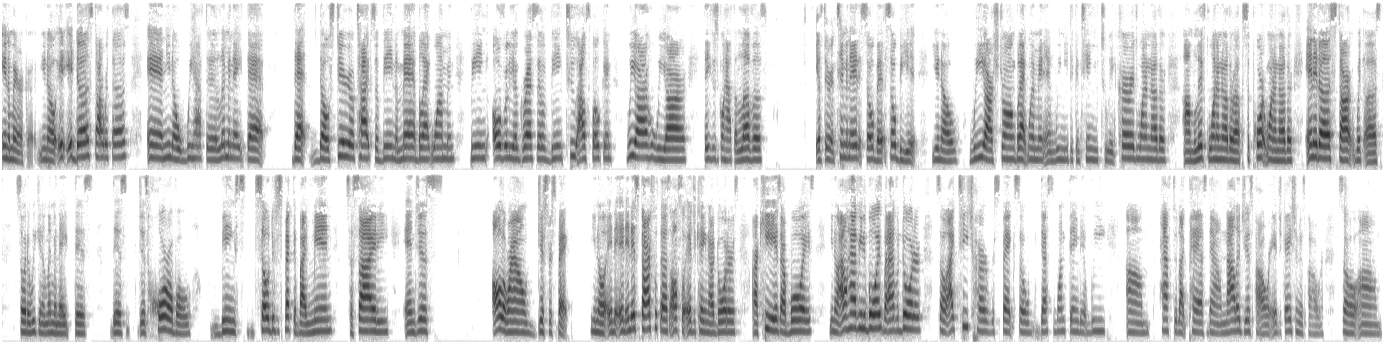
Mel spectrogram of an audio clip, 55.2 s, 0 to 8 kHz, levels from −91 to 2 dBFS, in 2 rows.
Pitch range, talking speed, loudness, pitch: 180-215 Hz, 170 wpm, -27 LUFS, 195 Hz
